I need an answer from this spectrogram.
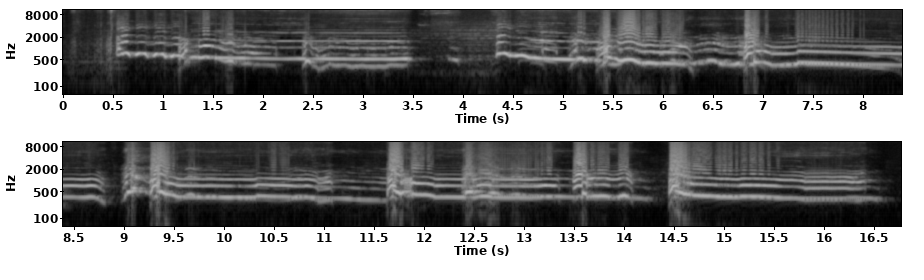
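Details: Two dogs, Nitro and JaKai, howl to welcome their owner home from a hard day at work: long, sustained, mournful howls that slide slightly downward, broken by brief pauses and sharp restarts, with voices overlapping in places.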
